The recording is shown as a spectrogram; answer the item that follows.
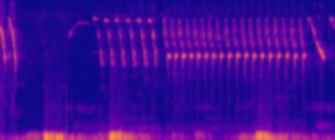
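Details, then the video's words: Canary singing a long master song for training other birds: a short sweeping note, a sustained high whistle, then rapid evenly repeated chipping notes forming a steady trill, with low background hum. "Suara Burung Kenari II GACOR PANJANG Cocok untuk Masteran"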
